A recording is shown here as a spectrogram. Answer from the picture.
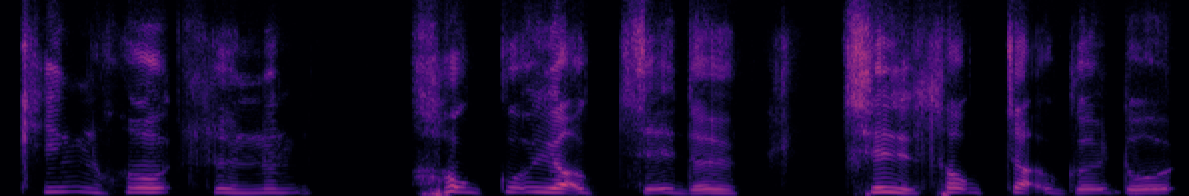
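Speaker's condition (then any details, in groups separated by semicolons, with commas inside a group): Brain lesion disability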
